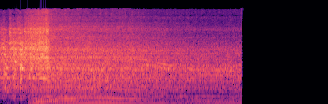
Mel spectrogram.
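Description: Car engine sound effect: the engine starts and revs, its pitch rising and then falling, fading and cutting off suddenly about three seconds in.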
